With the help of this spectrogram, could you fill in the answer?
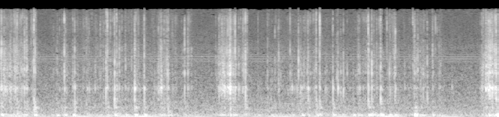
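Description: Short-nailed fingertips press, squish and scratch into a flattened mound of purple and white play foam made of polystyrene microbeads, resting on a white plate. Dense, crackly, sticky clicks and crinkles come in quick bursts, bright on top over a soft low rumble.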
